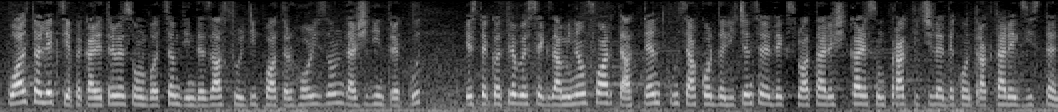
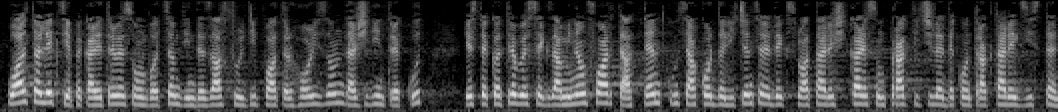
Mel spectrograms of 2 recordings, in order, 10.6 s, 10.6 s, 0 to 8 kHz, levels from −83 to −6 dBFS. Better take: second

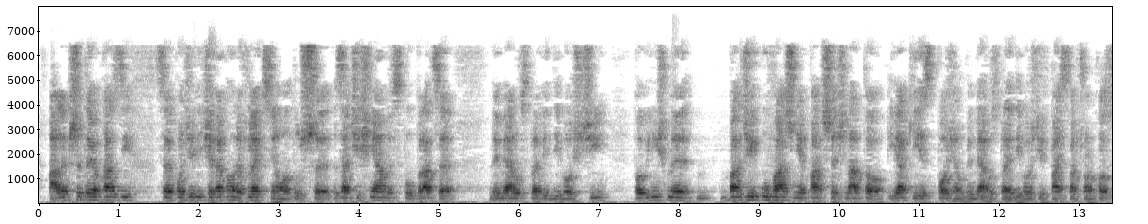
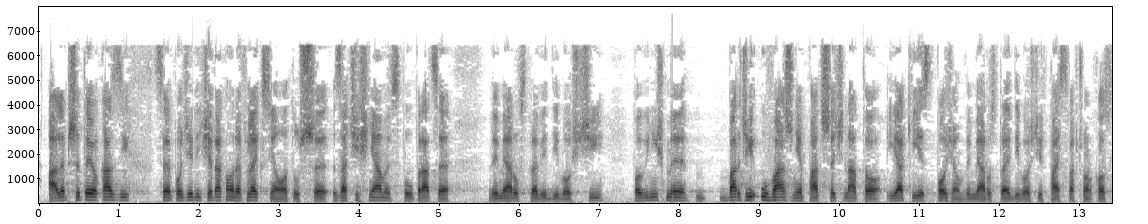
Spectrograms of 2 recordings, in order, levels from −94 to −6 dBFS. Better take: second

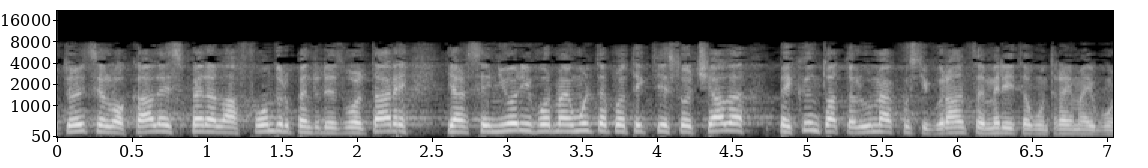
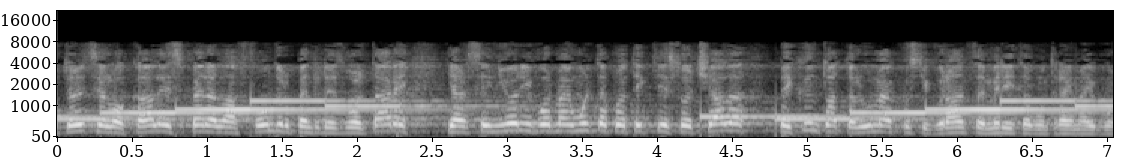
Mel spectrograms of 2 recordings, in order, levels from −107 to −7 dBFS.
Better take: first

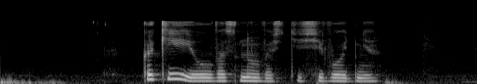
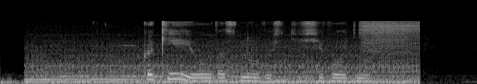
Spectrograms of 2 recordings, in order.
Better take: first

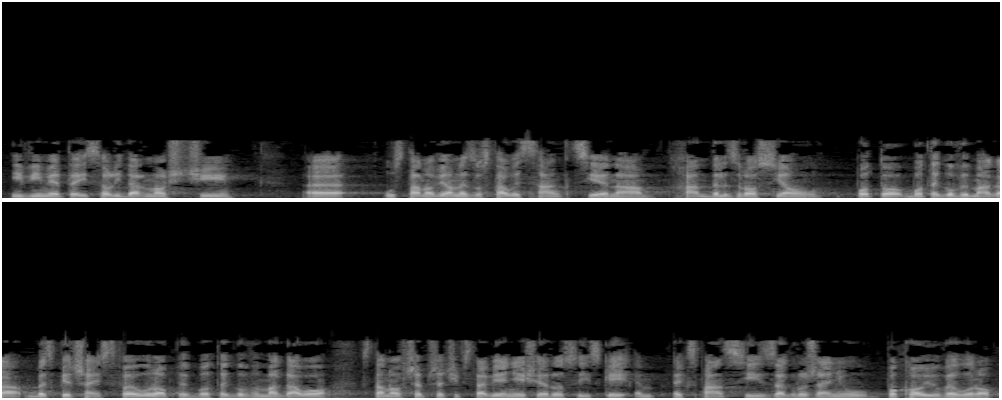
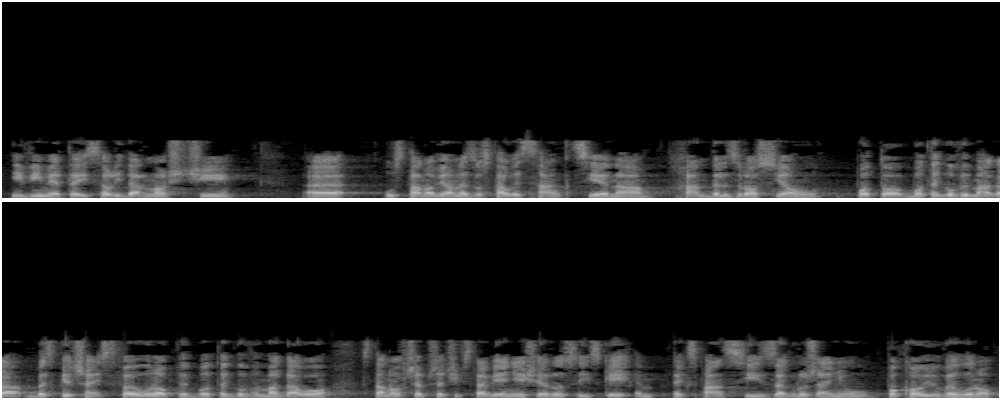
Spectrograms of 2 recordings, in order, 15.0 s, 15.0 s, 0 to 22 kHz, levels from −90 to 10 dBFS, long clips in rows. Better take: first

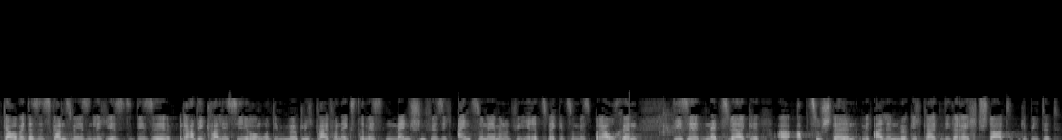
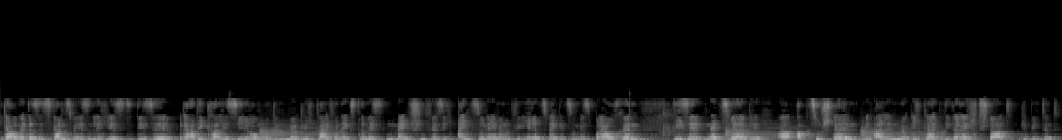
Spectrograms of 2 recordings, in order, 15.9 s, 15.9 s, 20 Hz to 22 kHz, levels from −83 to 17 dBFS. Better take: first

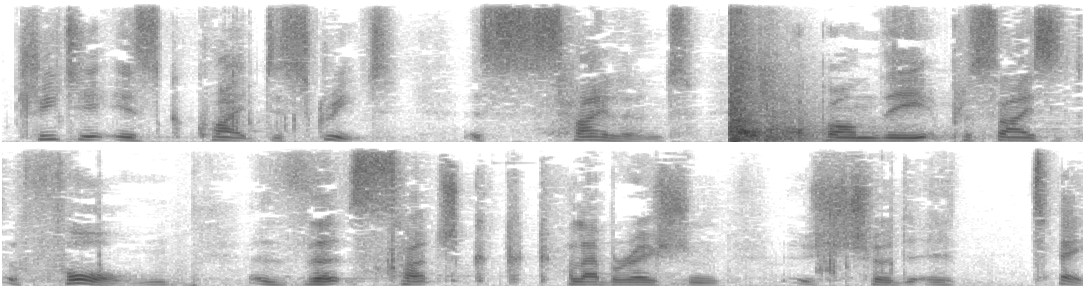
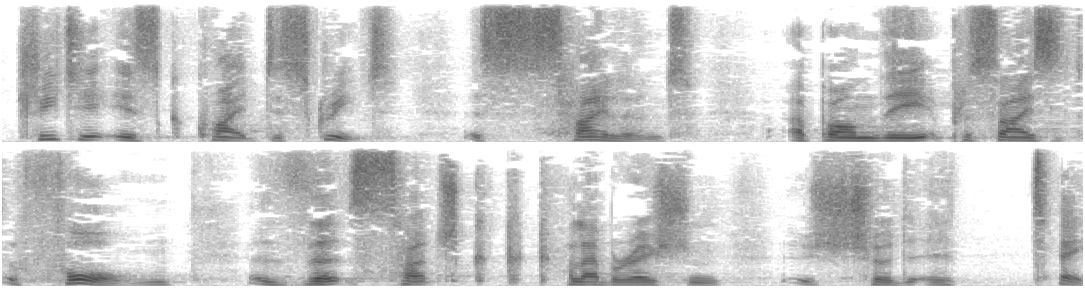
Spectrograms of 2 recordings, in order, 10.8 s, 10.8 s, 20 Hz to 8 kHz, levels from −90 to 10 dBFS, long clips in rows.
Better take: second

